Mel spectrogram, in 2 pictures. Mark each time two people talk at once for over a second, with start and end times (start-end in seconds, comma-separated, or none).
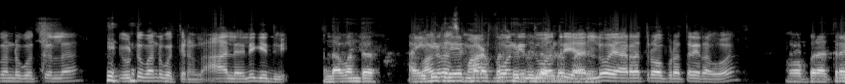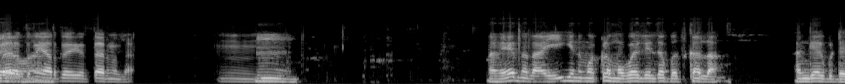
4.2-6.0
